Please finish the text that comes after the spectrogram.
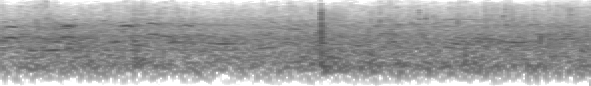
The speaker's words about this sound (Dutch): Je loopt verder. Meeuwen krijzen. Om je heen is de bedrijvigheid van je welste. Een vreemde combinatie van de rust van de wijde zee en de drukte van het havenleven.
